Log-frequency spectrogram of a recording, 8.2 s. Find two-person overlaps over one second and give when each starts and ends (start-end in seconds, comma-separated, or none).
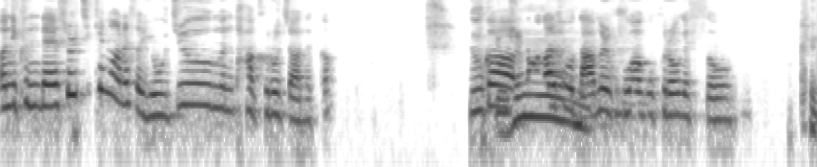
5.0-6.4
